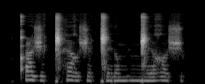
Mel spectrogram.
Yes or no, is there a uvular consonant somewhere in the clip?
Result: yes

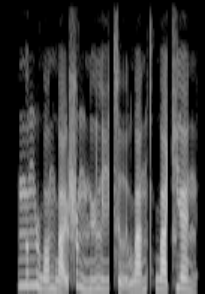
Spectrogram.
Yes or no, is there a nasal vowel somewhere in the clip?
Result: no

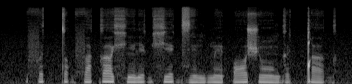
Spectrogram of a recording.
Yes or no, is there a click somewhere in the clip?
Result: yes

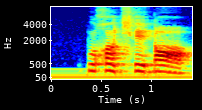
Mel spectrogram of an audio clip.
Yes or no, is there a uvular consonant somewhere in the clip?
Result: yes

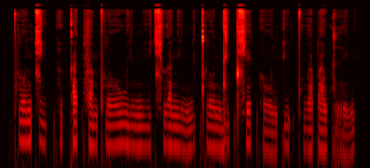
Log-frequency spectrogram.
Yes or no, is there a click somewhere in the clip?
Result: no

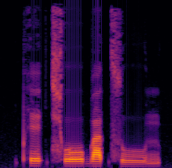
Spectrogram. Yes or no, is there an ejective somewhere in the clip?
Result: no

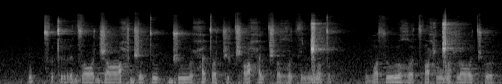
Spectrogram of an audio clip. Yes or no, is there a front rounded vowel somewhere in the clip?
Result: no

